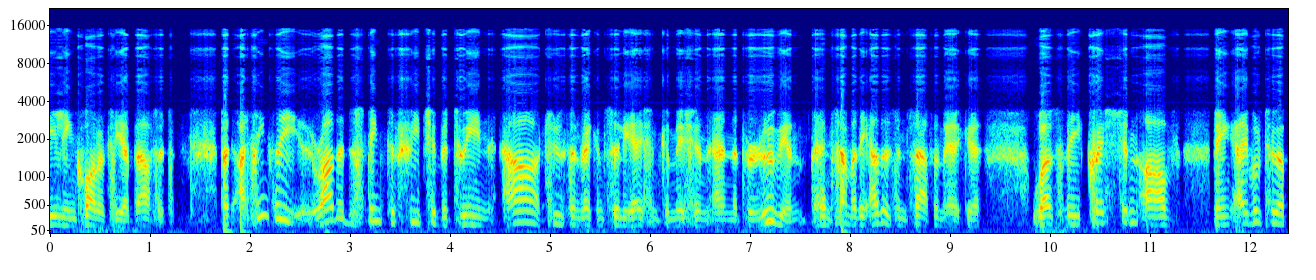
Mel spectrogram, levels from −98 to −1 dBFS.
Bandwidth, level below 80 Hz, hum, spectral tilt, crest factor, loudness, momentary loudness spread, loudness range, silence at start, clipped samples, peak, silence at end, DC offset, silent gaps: 15.5 kHz; -70 dBFS; none; -2.5 dB/octave; 20 dB; -32 LUFS; 8 LU; 1 LU; 0 s; under 0.1%; -12 dBFS; 0.05 s; under 0.1%; none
